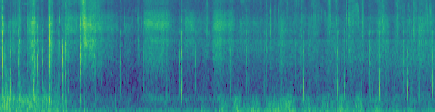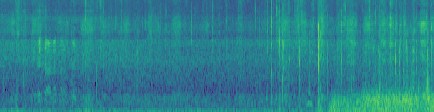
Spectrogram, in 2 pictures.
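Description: Running footsteps slap on a hard court.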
